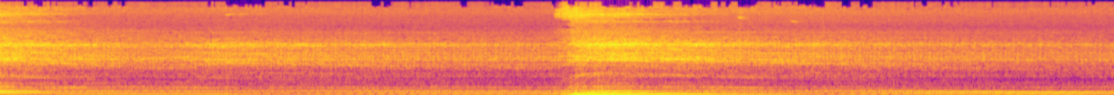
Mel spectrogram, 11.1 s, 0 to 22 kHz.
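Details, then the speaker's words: NP231 transfer case with front and rear drive shafts removed, engine running: steady gear whine rising and falling with revs clearly from the transfer case; cause later found to be a different gear cut. "so with the drive shaft off you can very noticeably tell that the sound is coming from the transfer case now"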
